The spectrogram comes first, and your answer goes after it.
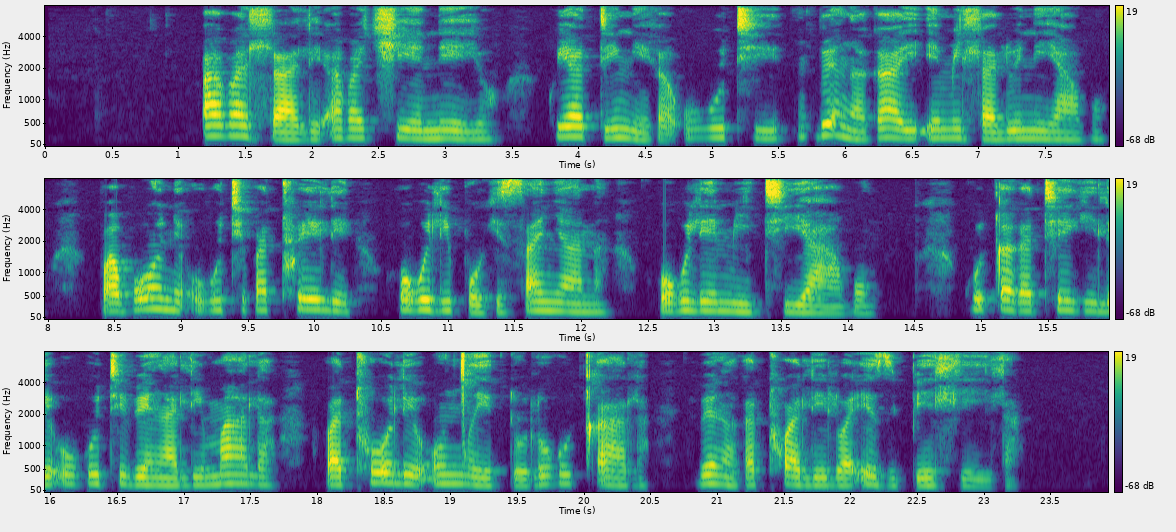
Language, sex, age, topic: North Ndebele, male, 36-49, health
